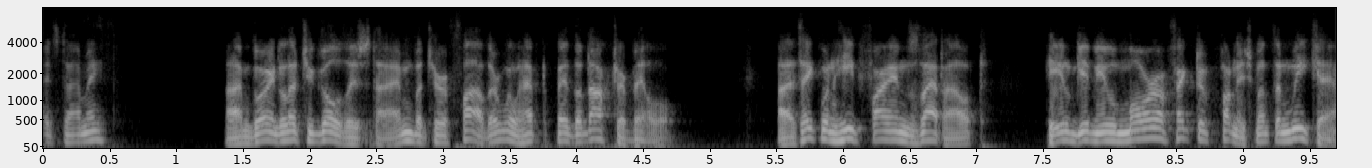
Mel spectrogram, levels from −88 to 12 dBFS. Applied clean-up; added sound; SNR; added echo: neural mask model DeepFilterNet 3.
